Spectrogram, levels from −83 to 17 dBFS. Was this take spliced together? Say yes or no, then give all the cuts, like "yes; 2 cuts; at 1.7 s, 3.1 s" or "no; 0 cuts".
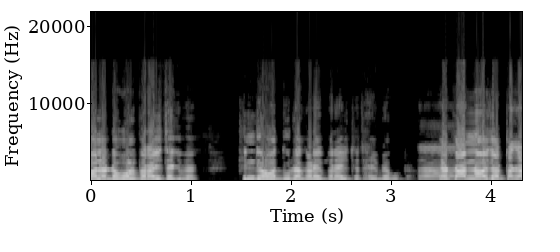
yes; 1 cut; at 3.3 s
